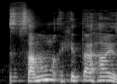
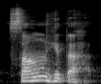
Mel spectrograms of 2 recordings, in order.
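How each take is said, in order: First: The lips close for a full m sound. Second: The vowel is nasalized without the lips closing. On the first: The speaker calls it wrong. "Samhitaha is wrong" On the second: The speaker calls it right. "nasalize that the vowel sound"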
